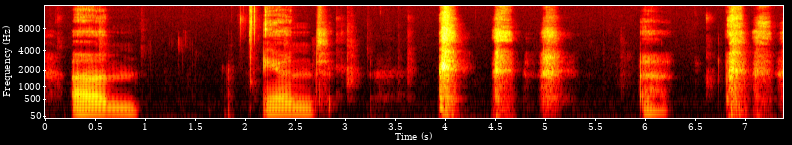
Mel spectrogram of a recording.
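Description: A male cat crunches on dry kibble, picking out the good pieces: a run of sharp, crackly bites in uneven bursts, following two short, tonal vocal sounds at the start.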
